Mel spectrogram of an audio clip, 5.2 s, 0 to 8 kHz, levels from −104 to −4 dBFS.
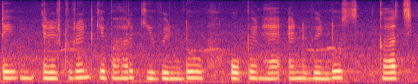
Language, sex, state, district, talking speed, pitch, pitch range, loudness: Hindi, female, Uttar Pradesh, Shamli, 115 wpm, 220 Hz, 210-230 Hz, -17 LUFS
